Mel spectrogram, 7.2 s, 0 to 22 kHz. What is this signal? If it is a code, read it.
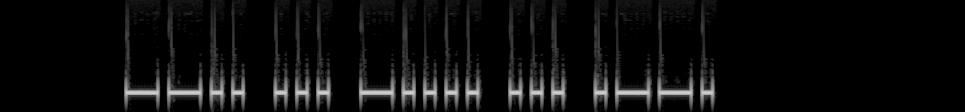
Morse code, heard as a keyed tone, about 15 wpm, 700 Hz. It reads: ZS6SP
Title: DXCC-100 Call Signs - 5 Characters - Repeated 3x - 15wpm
